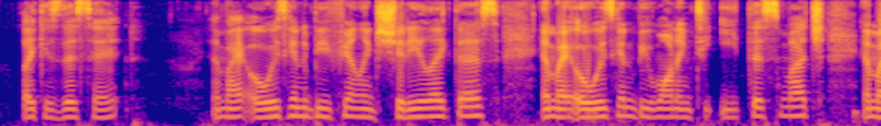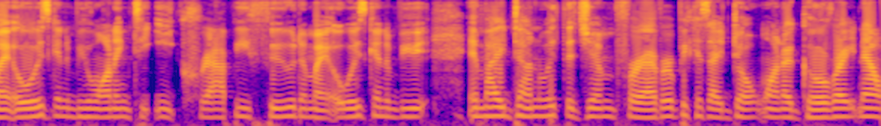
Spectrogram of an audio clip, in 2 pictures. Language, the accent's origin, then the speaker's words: English; Florida, United States; now in Colorado, United States; I'm from Florida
